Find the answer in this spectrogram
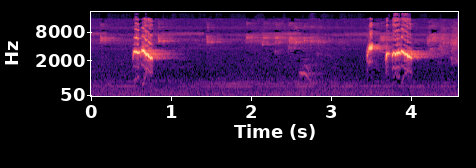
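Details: Sooty-headed bulbul, called kutilang kebo, calling to a rival that joins in; a short fluty warble, a pause of nearly three seconds, then a longer bubbly phrase of several quick slurred notes.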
